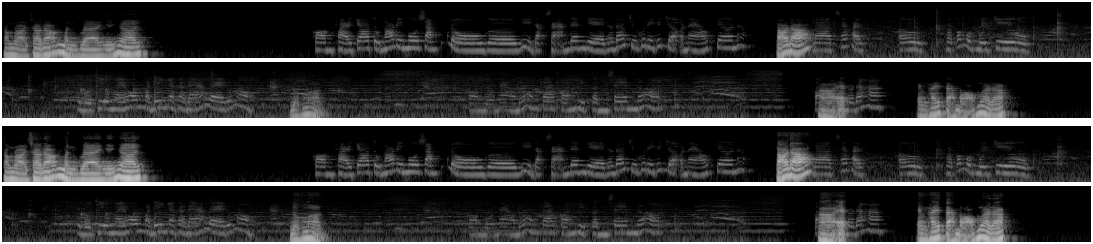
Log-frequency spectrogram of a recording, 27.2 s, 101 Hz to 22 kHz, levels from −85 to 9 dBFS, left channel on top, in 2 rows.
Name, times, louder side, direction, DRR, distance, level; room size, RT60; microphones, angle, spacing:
voice 1, 0.0-1.8 9.7-10.2 17.2-17.7 23.8-24.2 25.1-26.1, right 7 dB, 75° right, 0.3 m, -25 dB
voice 2, 3.9-9.3 10.1-10.8 11.2-11.5 11.8-12.9 14.5-16.7 19.4-21.8 23.8-24.6, equal, 5° left, 0.6 m, -44 dB
sound 1, 9.9-22.9, left 1 dB, 45° left, 1.9 m, -56 dB
sound 2, 14.2-23.4, left 1 dB, 80° left, 3.0 m, -57 dB
10.5 x 6.1 x 4.2 m
head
